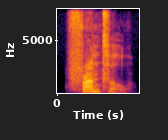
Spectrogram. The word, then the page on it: frontal: ‘frʌntl; ‘франтл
